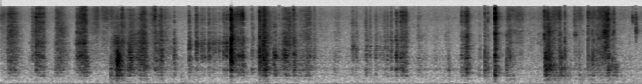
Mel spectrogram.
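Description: Blue-handled scissors snipping through a sheet of white paper in a quick, unevenly spaced series of short cuts, trimming away strips along scored fold lines.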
